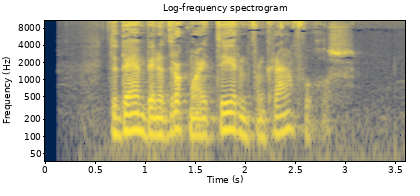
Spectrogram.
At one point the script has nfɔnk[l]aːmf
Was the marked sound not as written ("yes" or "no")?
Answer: yes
